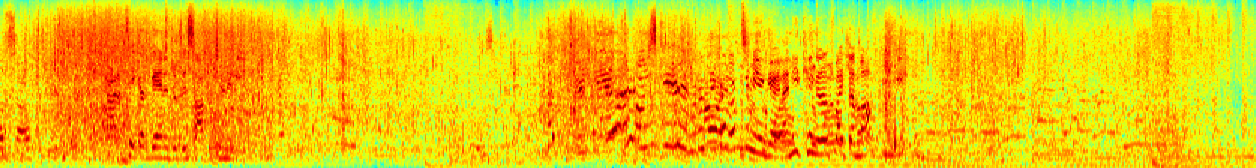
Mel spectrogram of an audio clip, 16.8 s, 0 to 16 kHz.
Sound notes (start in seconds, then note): 3.5 water splattering; 13.3 upbeat music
